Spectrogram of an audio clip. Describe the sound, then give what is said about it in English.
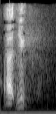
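A quick sneeze bursts out in two sharp parts, a breathy catch followed by an explosive release, then fades into quiet room tone. “in my, bless you, in my, oh, again, bless you”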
